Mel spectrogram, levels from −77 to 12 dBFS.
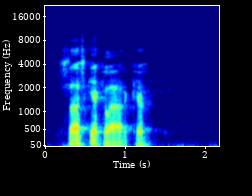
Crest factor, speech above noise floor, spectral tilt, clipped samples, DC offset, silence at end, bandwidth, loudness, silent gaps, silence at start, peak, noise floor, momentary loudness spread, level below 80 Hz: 18 dB; 34 dB; -6 dB/octave; under 0.1%; under 0.1%; 0.9 s; 14 kHz; -23 LUFS; none; 0.2 s; -6 dBFS; -56 dBFS; 11 LU; -42 dBFS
